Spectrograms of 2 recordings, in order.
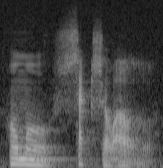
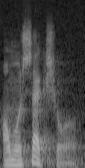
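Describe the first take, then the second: First: Southern drawl. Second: Said in the usual way. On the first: Shown as a demonstration. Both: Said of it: "like in a southern expression".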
